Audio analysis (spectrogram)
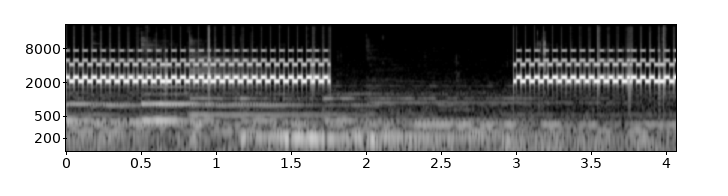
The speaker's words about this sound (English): And then my phone rang.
